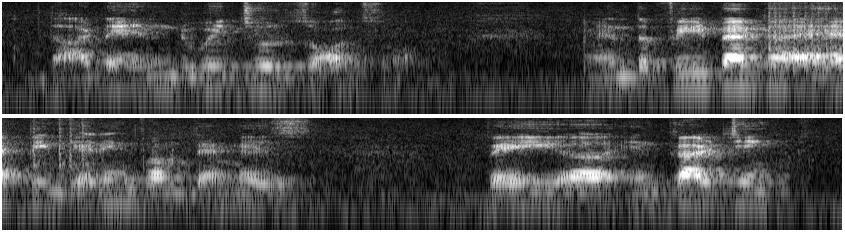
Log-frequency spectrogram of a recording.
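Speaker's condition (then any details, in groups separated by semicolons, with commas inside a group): Friedreich's ataxia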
